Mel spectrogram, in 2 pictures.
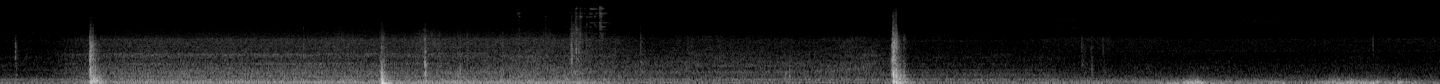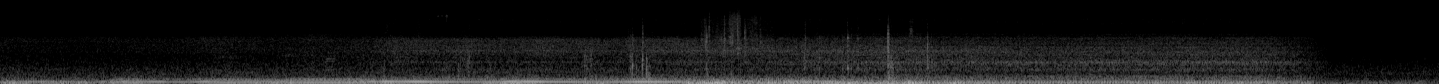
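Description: A car engine running with a low, uneven hum that rises and falls through the middle. Three sharp knocks, like car doors or a trunk lid being shut, cut in about one, four and nine seconds in and are the loudest sounds.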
